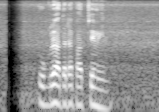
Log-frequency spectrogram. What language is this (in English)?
Sinhala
